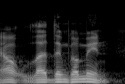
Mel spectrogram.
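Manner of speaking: normal talking voice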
